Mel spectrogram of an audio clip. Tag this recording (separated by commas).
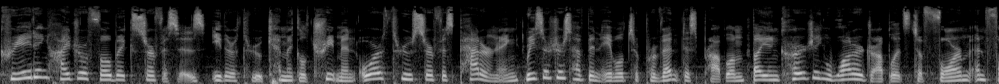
Speech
